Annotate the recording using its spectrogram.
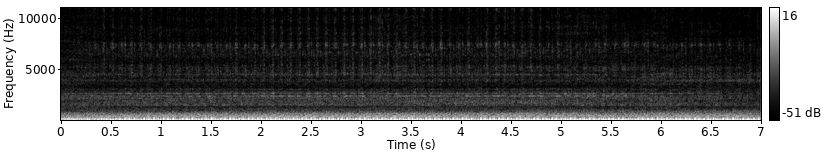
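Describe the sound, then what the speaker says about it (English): A Harley-Davidson Sportster Forty-Eight V-twin motorcycle engine runs loud and close with a rapid uneven lumpy pulse and a deep rumble, heard alone with no speech. "You can tell it's a V-twin."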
